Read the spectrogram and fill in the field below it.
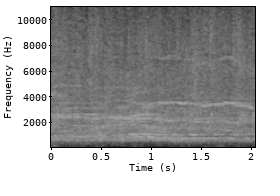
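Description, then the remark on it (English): Dense, steady applause from a crowd fills the whole moment, a continuous wash of many hands clapping with cheering mixed in, fairly loud and sustained without a break. “Round of applause.”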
